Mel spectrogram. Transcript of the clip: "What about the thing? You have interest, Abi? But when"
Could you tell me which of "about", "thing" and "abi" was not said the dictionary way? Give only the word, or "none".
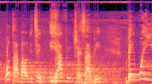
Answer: thing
